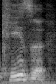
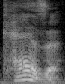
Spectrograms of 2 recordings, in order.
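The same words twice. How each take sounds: First: The first vowel is a closed 'ee' sound. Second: The first vowel is an open 'ä' sound. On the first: This is how most Germans say it in everyday speech. "eigentlich sagen die meisten Deutschen" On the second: This is the standard stage pronunciation. "es heißt auf Bühnendeutsch Käse"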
